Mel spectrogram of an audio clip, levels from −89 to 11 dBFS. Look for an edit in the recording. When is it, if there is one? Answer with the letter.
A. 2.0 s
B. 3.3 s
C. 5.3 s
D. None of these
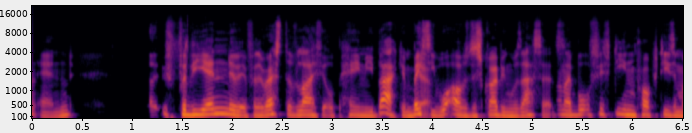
C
